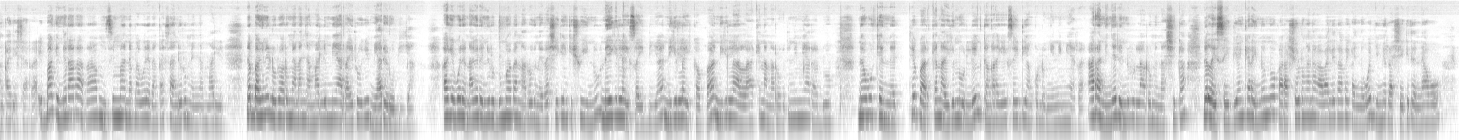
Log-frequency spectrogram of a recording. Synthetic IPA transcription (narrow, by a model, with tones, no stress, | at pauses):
ŋɡa˦ɾe˨ʃa˨ɾa˨ʔɪ˨ba˦ki˨nɪ˦ɾa˦ɾa˦ra˦mi˨t͡si˦ma˦nɛ˦ba˨˦we˦ɾɛ˨ɾa˨ŋɡa˦i˦sa˨ni˦ɾʊ˦mɛ˨ɲa˨ma˦lɪ˨nɛ˦ba˨ki˦ni˦lo˨ɾu˦a˨ɾu˦mɛ˦a˨na˦ɲa˨ma˦lɪ˦mɪ˦a˦ɾa˨i˦ɾo˦ki˦mɪ˨a˦ɾe˨ɾo˨bi˨ja˨ | ka˦ke˨ke˦ɾe˨na˨ke˦ɾe˨ni˦ɾu˨du˦mwa˦βɛ˦na˨ɾo˦ki˨na˨i˨ɾa˦ʃe˦ke˦ŋkɪ˨˦ʃwi˦i˨no˦nɛ˦i˦kɪ˦la˦i˨sa˨i˨di˨ja˦nɪ˦ki˦la˦i˨ka˨va˦nɪ˦ki˦la˦˨la˦kɛ˦na˨na˨ɾo˨kɪ˨tɪ˦nɪ˦mɪ˦a˦ɾa˨du˦o˦nɛ˦ku˦kɛ˦nɛ˨ | tːe˦βa˨rka˦na˨ɾi˨ki˦no˨le˦ŋtɛ˨ŋɡa˦ɾa˨kɛ˦ki˦sa˦idi˦a˨ŋko˦lo˨ŋe˨ni˦mɪ˦a˨ɾaː˨˦ɾa˨ni˨ɲɛ˦ɾe˨ni˦ɾu˨la˦˨ɾo˦me˨na˨ʃi˦da˦ | nɛ˦la˨i˨sa˨i˨di˨a˦ŋka˦ɾa˨i˨no˦no˦ka˨ɾa˨ʃo˦lru˦ŋa˦na˦ka˨βa˦lɪ˦ɾa˦βɛ˦ka˨nɛ˨wɔ˦d͡ʒi˨mɪ˦ra˨ʃe˨ki˦tɛ˨na˦kɔ˦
